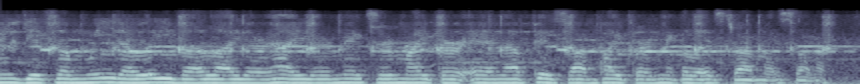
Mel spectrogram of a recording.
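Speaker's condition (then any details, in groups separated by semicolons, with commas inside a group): Brain injury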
